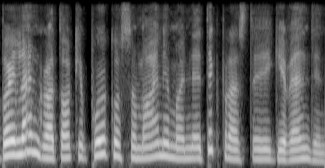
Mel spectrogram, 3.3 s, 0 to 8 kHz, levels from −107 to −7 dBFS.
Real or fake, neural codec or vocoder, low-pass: fake; codec, 16 kHz, 1.1 kbps, Voila-Tokenizer; 7.2 kHz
